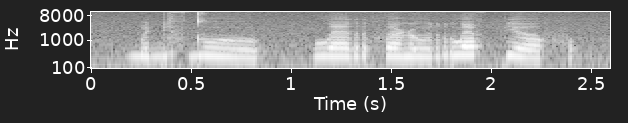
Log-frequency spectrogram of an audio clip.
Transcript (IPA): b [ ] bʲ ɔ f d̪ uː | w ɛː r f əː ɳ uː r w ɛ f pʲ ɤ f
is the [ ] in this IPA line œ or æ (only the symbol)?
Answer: œ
